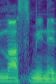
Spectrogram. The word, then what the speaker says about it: Masamune: masamune all right fine i used to say masamune but i'm gonna say masamune because the name comes from a 13th century japanese swordsmith japanese fake net how do you say it konnichiwa so i'm going to enunciate the final syllable which is why i'm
